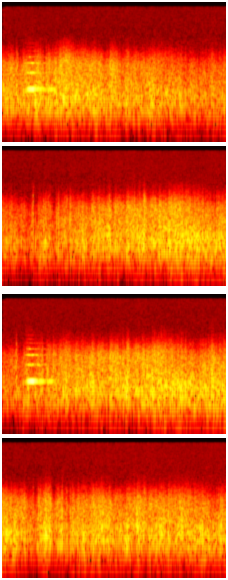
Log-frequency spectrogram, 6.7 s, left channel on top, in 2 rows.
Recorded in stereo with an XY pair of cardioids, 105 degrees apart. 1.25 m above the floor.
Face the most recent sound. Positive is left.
turn(degrees=-40)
